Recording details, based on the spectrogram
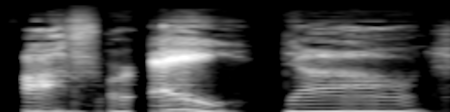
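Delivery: deepened, deep, very slow, drawn-out voice. Demonstrating the commands to give a jumping dog, in a deepened voice. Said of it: "you deepen your voice".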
